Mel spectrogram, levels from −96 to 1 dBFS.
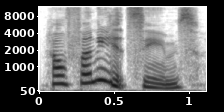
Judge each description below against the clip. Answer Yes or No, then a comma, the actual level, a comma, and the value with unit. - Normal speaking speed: No, fast, 215 wpm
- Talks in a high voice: Yes, very high, 275 Hz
